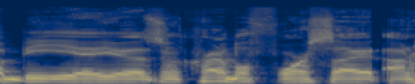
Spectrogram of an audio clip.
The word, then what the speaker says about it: Beau: Beau Allen. Yeah. Thank you for having me, gentlemen. I really appreciate it. And that is spelled Beau, B-E-A-U. Like beautiful.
